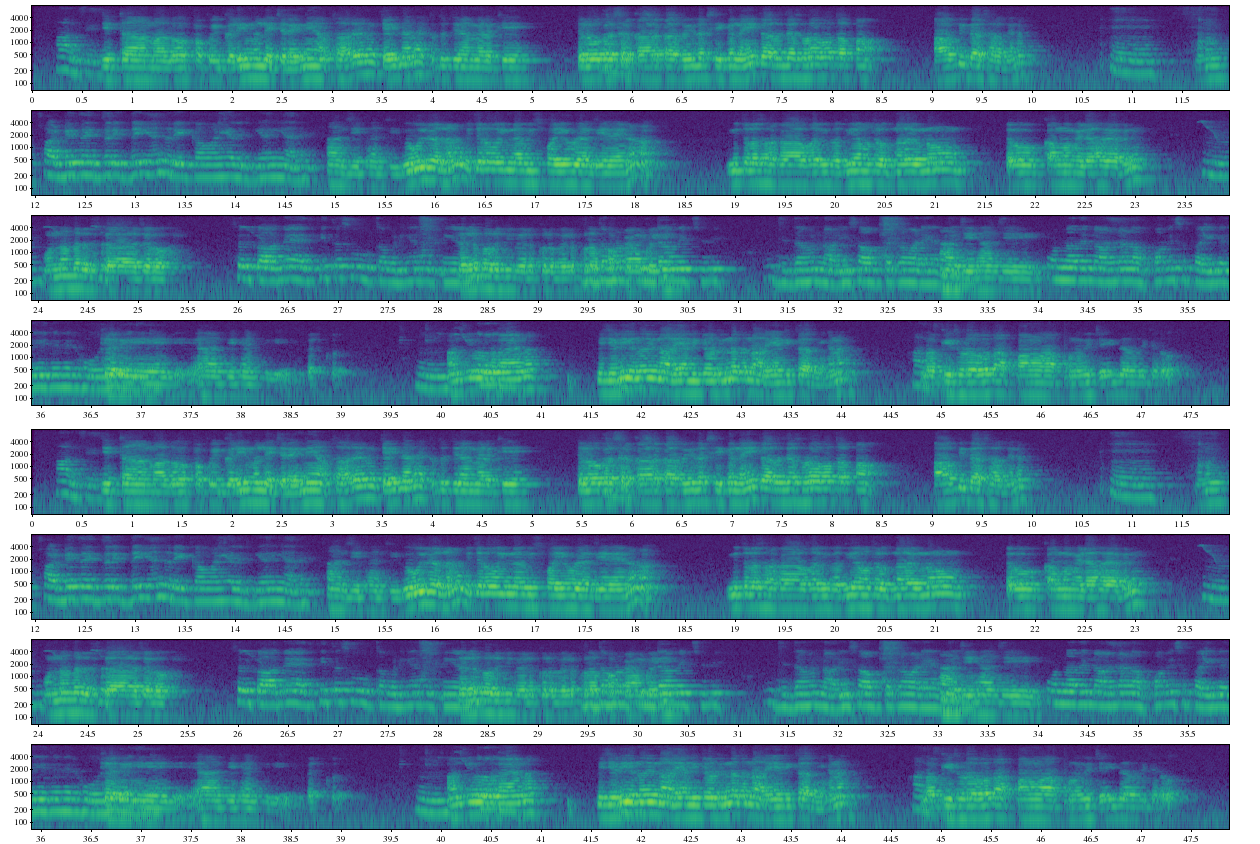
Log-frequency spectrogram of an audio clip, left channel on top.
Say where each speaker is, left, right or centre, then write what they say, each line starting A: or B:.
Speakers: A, on the right; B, on the right.
A: ਹਾਂਜੀ।
B: ਜਿੱਦਾਂ ਮੰਨ ਲੋ ਆਪਾਂ ਕੋਈ ਗਲੀ ਮੱਲੇ 'ਚ ਰੈਂਨੇ ਆ ਸਾਰਿਆਂ ਨੂੰ ਚਾਈਦਾ ਨਾ ਇੱਕ-ਦੂਜੇ ਨਾਲ ਮਿਲ ਕੇ ਚਲੋ
A: ਹੂੰ
B: ਅਗਰ ਸਰਕਾਰ ਕਰ ਰੀ ਆ ਠੀਕ ਆ ਨਈ ਕਰਦੀ ਥੋੜਾ ਬੋਤ ਆਪਾਂ ਆਪ ਵੀ ਕਰ ਸਕਦੇ ਆ ਨਾ।
A: ਹੂੰ
B: ਹਨਾ
A: ਸਾਡੇ ਤਾਂ ਏਧਰ ਏਦਾਂ ਈ ਐ ਨਰੇਗਾ ਵਾਲੀਆਂ ਲੱਗੀਆਂ ਹੋਈਆਂ ਨੇ।
B: ਹਾਂਜੀ-ਹਾਂਜੀ ਉਈ ਗੱਲ ਐ ਨਾ ਵੀ ਚਲੋ ਇੰਨਾ ਵੀ ਸਫ਼ਾਈ ਹੋ ਜਾਂਦੀ ਏ ਨੇ ਹਨਾ। ਵੀ ਚਲੋ ਸਰਕਾਰ ਦਾ ਵੀ ਵਧੀਆ ਮਤਲਬ ਨਾਲੇ ਉਨਾਂ ਨੂੰ ਚਲੋ ਕੰਮ ਮਿਲਿਆ ਹੋਇਆ ਕੇ ਨਈ।
A: ਹੂੰ
B: ਉਨਾਂ ਦਾ ਰੁਜ਼ਗਾਰ
A: ਸਰ
B: ਆ ਚਲੋ।
A: ਸਰਕਾਰ ਨੇ ਐਤਕੀ ਤਾਂ ਸਹੂਲਤਾਂ ਬੜੀਆਂ ਦਿੱ ਤੀਆਂ
B: ਬਿਲਕੁਲ
A: ਨੇ,
B: ਜੀ ਬਿਲਕੁਲ ਬਿਲਕੁਲ
A: ਜਿੱਦਾਂ
B: ਆਪਾਂ
A: ਹੁਣ
B: ਕਿਉਂ
A: ਪਿੰਡਾਂ
B: ਕਹੀਏ
A: ਵਿੱਚ ਵੀ ਜਿੱਦਾਂ ਹੁਣ ਨਾਲੀ ਸਾਫ਼ ਕਰਨ ਵਾਲੇ ਆਂਦੇ
B: ਹਾਂਜੀ
A: ਨੇ,
B: ਹਾਂਜੀ
A: ਉਨਾਂ ਦੇ ਨਾਲ-ਨਾਲ ਆਪਾਂ ਵੀ ਸਫ਼ਾਈ ਕਰੀਏ ਤੇ ਫਿਰ ਹੋਰ
B: ਕਰੀਏ
A: ਵੀ ਵਧੀਆ
B: ਹਾਂਜੀ-ਹਾਂਜੀ ਬਿਲਕੁੱਲ।
A: ਹੂੰ
B: ਹਾਂਜੀ
A: ਪਰ
B: ਓ
A: ਉਹ
B: ਫਿਰ ਐ ਆ ਨਾ ਵੀ ਜੇੜੀ
A: ਹਾਂਜੀ
B: ਉਨਾਂ ਦੀ ਨਾਲਿਆਂ ਦੀ ਜਉਟੀ ਉਨਾਂ ਦਾ ਨਾਲੀਆਂ ਦੀ ਕਰਨੀ ਹਨਾ,
A: ਹਾਂਜੀ
B: ਬਾਕੀ ਥੋੜਾ ਬੋਤਾ ਆਪਾਂ ਨੂੰ ਆਪ ਨੂੰ ਵੀ ਚਾਈਦਾ ਵੀ ਚਲੋ।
